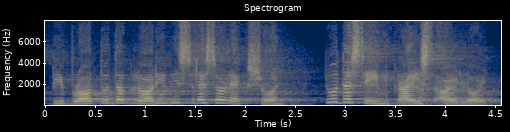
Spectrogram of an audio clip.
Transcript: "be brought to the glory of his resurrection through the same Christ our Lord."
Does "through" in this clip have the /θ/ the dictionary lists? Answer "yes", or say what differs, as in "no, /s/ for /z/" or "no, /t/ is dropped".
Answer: no, /t/ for /θ/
